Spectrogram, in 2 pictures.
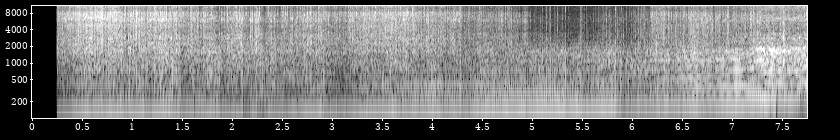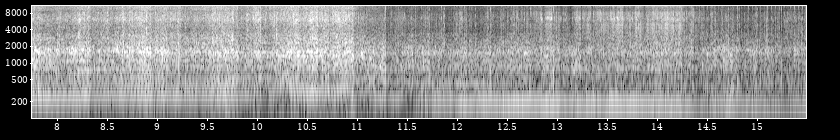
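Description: Turbocharged Honda B18B four-cylinder in a Civic pulling at full throttle on 29–30 psi of boost, heard from inside the cabin. The engine note climbs steadily, rises faster and louder about seven seconds in to around 7,000 rpm, then drops sharply about eleven seconds in and runs on at lower, steady revs.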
